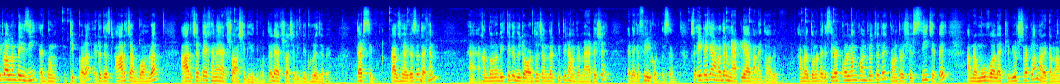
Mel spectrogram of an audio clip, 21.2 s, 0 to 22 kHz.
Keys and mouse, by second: 1.2 click, 3.3 click, 3.3 r, 5.7-6.1 typing, 6.3 Return, 7.8 click, 8.3 space, 13.7 click, 14.6 click, 16.0 click, 16.5 ctrl+click, 18.3 ctrl+shift+c, 20.9-21.2 typing.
